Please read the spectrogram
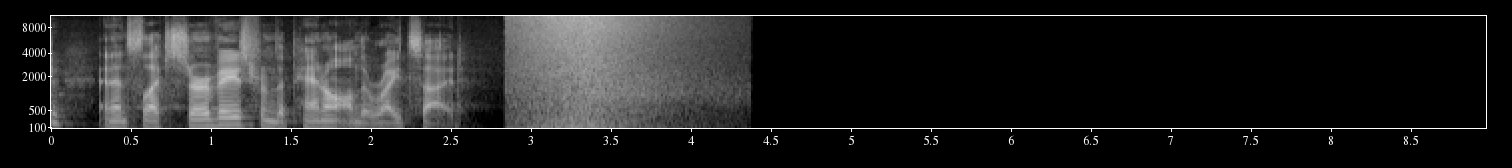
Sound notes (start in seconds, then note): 2.8 air whooshes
